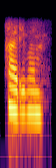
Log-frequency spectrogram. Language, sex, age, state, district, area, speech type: Kannada, female, 18-30, Karnataka, Bidar, rural, conversation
